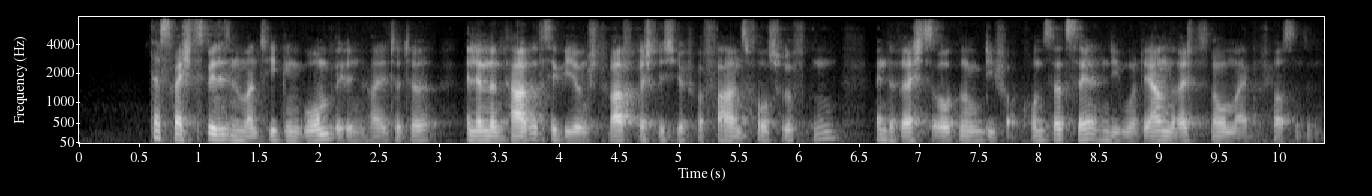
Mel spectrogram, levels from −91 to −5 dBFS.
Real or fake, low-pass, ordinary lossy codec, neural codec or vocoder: fake; 7.2 kHz; none; codec, 16 kHz in and 24 kHz out, 0.6 kbps, FocalCodec, streaming, 4096 codes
